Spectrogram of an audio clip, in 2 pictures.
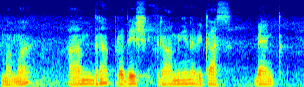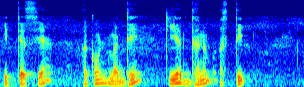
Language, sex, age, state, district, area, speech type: Sanskrit, male, 30-45, Karnataka, Raichur, rural, read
